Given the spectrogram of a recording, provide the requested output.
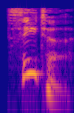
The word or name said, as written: theta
